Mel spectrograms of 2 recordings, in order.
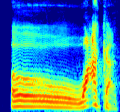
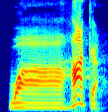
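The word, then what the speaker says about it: Oaxaca: all already Stephen Nathan ohaka thank you thank you Stephen Nathan ohaka oh Waka thank you so much for help with that pronunciation Waka uh oh close wahaka thank you thank I'm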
